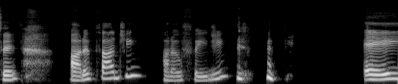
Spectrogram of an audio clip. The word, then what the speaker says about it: autophagy: Autophagy. I think that's how you pronounce it. Autophagy.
